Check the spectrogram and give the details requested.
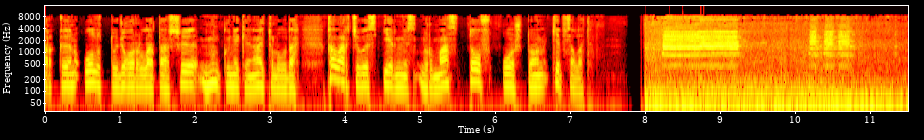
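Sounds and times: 
speech: 0:00.0 - 0:07.4
car horns honking in a queue at a fuel station in Osh during a fuel shortage: 0:08.0 - 0:11.4
idling vehicle engines and traffic rumble at a fuel station in Osh: 0:08.0 - 0:11.4.

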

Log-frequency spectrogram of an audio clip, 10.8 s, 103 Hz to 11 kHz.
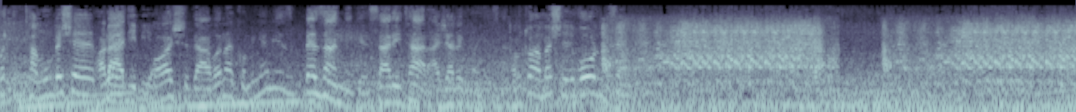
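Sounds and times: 
speech: 0:00.3 - 0:07.2
car engine with oil in fuel tank cranking but failing to start: 0:05.5 - 0:10.7.

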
